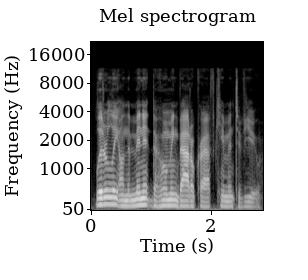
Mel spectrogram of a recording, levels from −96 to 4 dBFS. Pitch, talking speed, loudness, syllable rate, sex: 130 Hz, 210 wpm, -18 LUFS, 7.3 syllables/s, male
